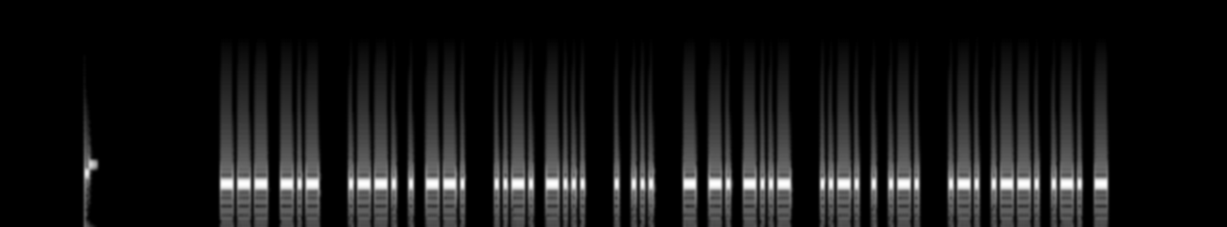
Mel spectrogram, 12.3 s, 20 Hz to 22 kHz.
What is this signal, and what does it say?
Morse code, heard as a keyed tone, about 28 wpm, 700 Hz. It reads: OK PEG FB ES TNX FER RPRT
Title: Practice QSO - Exchange 2 - Info - 28wpm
